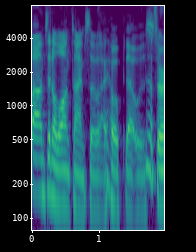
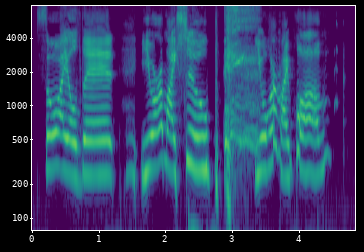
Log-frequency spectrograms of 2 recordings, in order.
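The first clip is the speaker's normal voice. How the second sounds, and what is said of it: Cartoon character voice impression. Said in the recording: “SpongeBob going, soiled it! ... There was a touch of front bottoms in that impression you just did.”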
